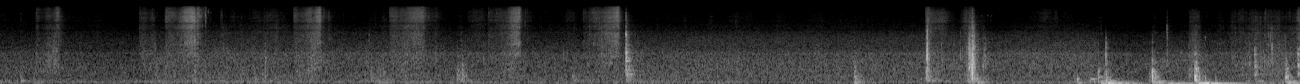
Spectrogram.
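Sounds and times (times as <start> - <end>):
broom sweeping wet deck boards: 0.0 - 13.0
sharp knocks and thumps: 8.5 - 10.0, 10.7 - 13.0.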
